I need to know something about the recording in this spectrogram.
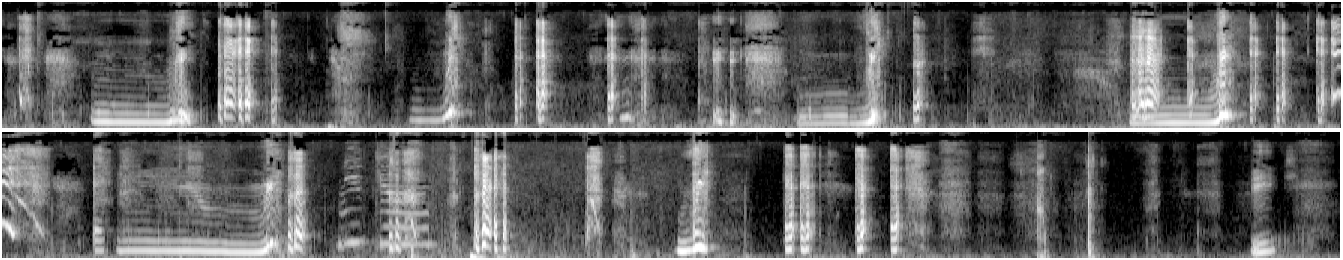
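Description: A baby babbles and coos close by.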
